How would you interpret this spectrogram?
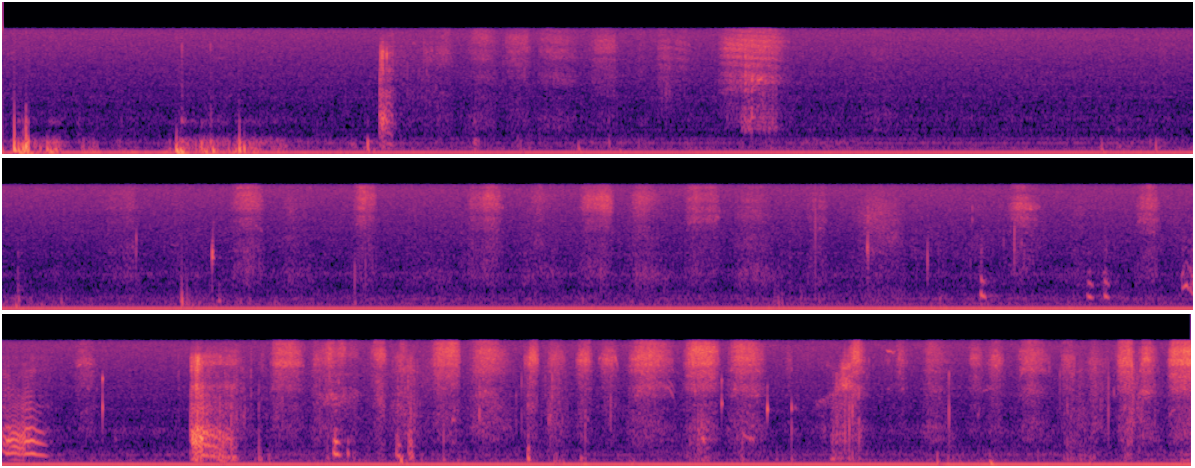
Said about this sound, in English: Breathing and sounds from the back of his throat. Guttural sounds. I think that had the tongue involved.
